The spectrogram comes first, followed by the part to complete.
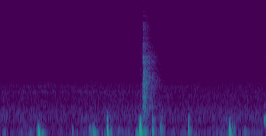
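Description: Irregular, dull low thumps, about a dozen, with one brief scrape or clatter about two seconds in: handling bumps from a phone being moved.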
